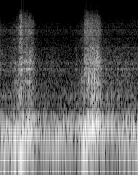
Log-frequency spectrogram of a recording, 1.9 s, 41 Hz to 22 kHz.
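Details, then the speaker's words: 1973 Chevrolet Camaro 350 V8, likely a mild cam: two quick throttle blips rise and fall cleanly over a deep, even burble; excellent throttle response, engine runs fantastic; normal revving. "It's got excellent throttle response. Engine runs fantastic. It's got a nice looking engine detail. You can just hear the engine runs great. Sounds like it's got a mild cam in it."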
